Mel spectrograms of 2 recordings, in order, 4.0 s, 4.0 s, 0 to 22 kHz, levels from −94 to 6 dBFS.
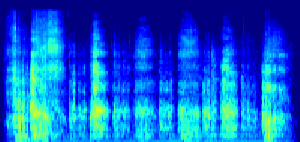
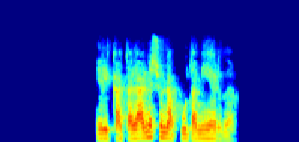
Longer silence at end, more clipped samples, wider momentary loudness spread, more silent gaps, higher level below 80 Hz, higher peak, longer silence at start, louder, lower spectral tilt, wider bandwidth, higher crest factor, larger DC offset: second, 0.15 s vs 0.9 s; neither; first, 19 LU vs 10 LU; neither; second, -68 dBFS vs -60 dBFS; second, -12 dBFS vs -2 dBFS; second, 0.05 s vs 1.25 s; second, -38 LUFS vs -17 LUFS; second, -2.5 dB/octave vs -7.5 dB/octave; first, 16 kHz vs 7.8 kHz; first, 28 dB vs 18 dB; neither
